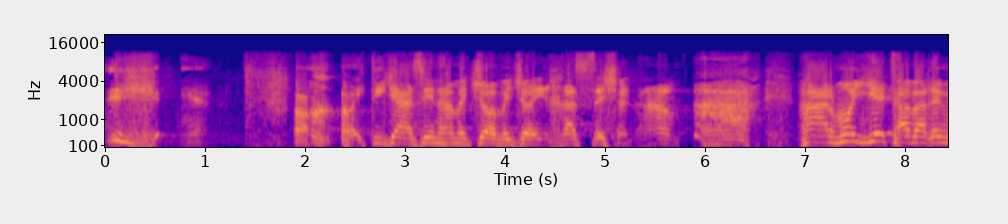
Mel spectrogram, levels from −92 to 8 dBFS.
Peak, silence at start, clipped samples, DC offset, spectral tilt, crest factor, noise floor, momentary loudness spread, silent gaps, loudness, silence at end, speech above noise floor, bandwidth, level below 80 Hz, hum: -8 dBFS; 0 s; under 0.1%; under 0.1%; -2 dB/octave; 14 dB; -43 dBFS; 15 LU; none; -21 LUFS; 0 s; 21 dB; 11.5 kHz; -62 dBFS; none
